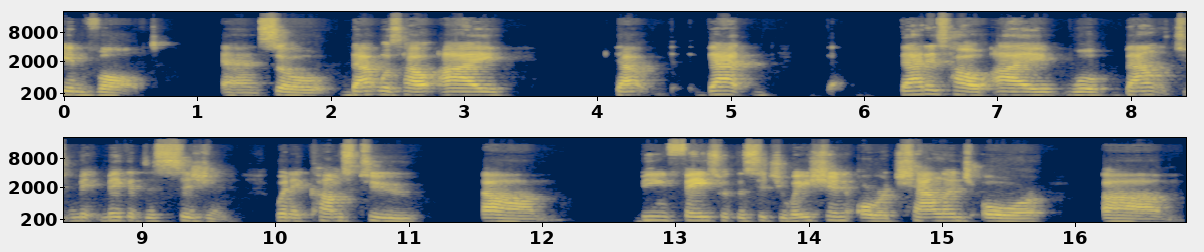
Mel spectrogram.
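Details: Adult woman who stutters, with repetitions in live talk; the stutter developed around age eight during a long period of fear and anxiety, after which she stopped speaking in public.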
